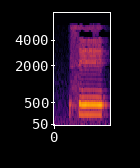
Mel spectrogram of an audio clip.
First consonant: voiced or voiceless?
voiceless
